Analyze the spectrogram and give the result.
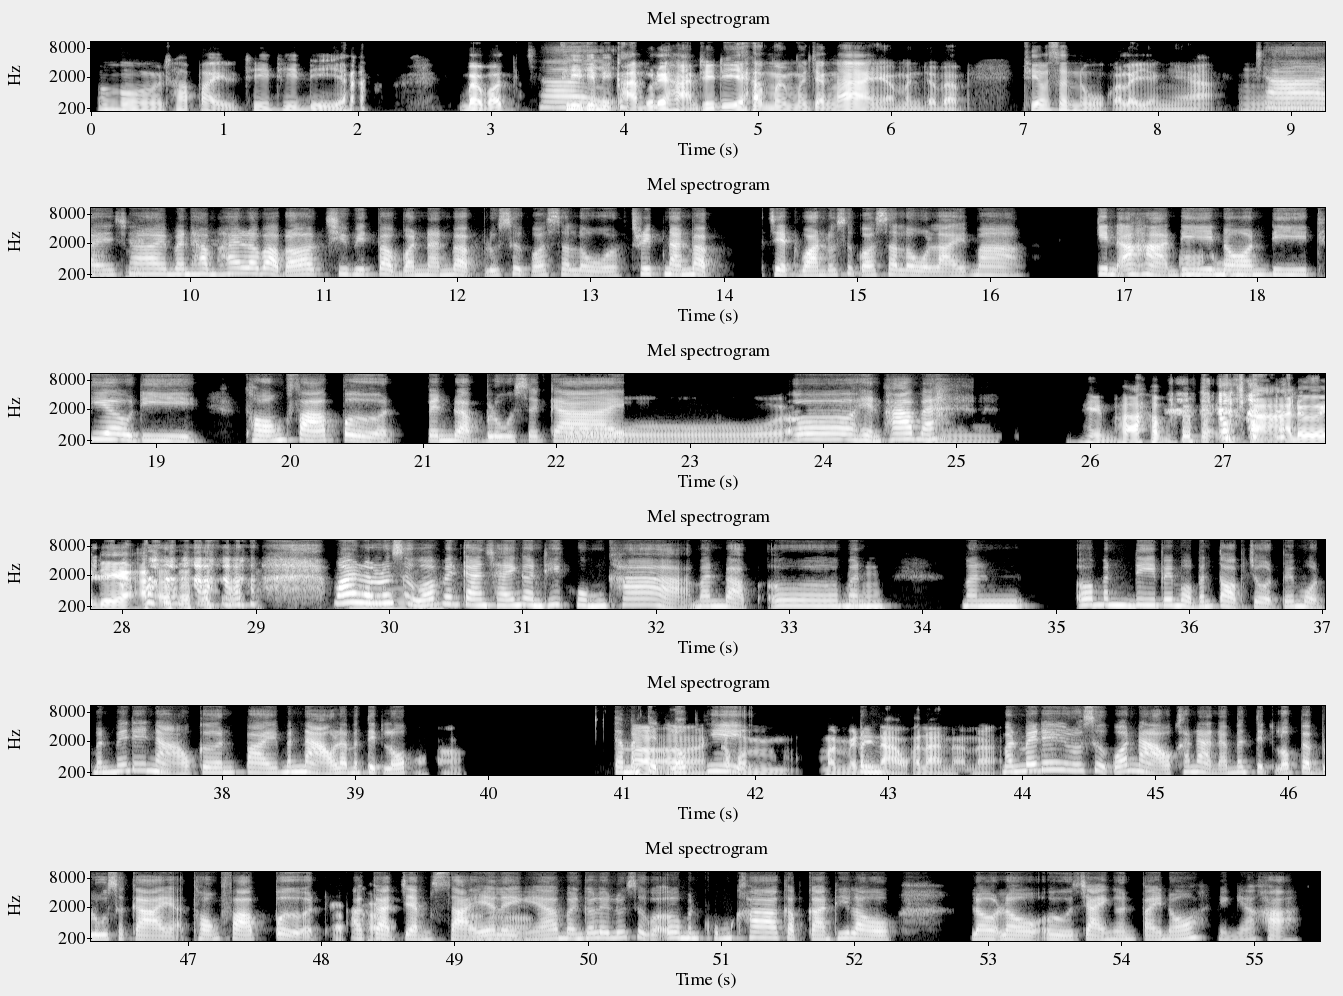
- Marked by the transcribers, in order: laugh; laughing while speaking: "อะ"; in English: "สโลว์"; in English: "Blue sky"; drawn out: "โอ้โฮ"; chuckle; laugh; laugh; in English: "Blue sky"
- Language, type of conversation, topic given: Thai, unstructured, ทำไมคนเรามักชอบใช้เงินกับสิ่งที่ทำให้ตัวเองมีความสุข?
